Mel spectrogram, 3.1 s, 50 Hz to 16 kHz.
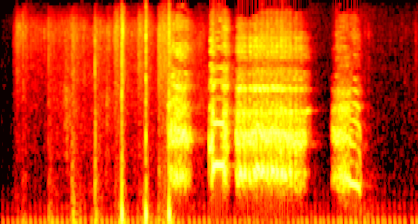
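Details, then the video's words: Junglefowl lure sound from 2021: several sharp clicking clucks lead into a full crow. The crow has a short start, a long strained middle and a falling end note, over a low background hum. "suab qaib qus"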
